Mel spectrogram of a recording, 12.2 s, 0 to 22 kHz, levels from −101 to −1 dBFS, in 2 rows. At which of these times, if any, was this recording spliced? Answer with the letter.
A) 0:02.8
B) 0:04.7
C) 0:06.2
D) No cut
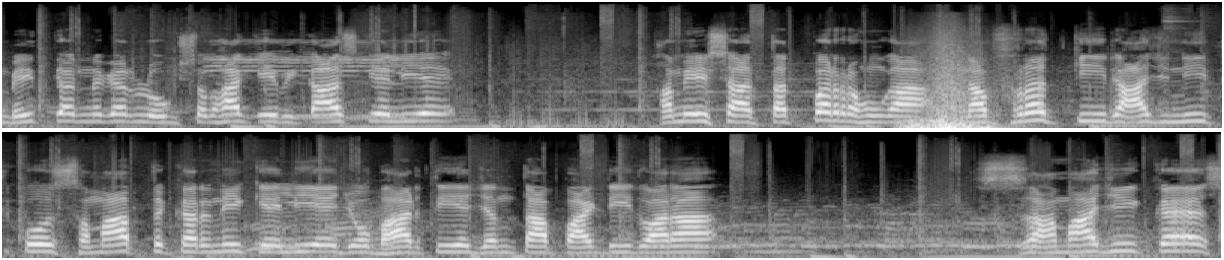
B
